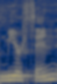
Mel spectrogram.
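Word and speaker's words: Myrddin: know as merlin um it's spelled m-y-r-d-d-i-n which is uh pronounced mere thin in old welsh which is the language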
